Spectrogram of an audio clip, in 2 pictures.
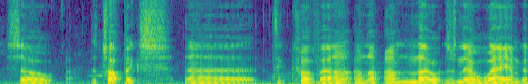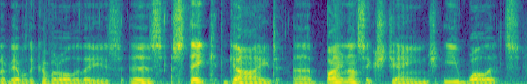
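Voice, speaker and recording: Portuguese-accented male host, deep voice, loose and rambling with lots of restarts. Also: fairly even intonation, unhurried, few pauses. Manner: rambling, many fillers and restarts. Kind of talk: casual live talk.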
